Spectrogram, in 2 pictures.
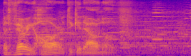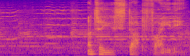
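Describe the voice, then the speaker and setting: A man reading his own dramatic monologue in a deliberate, intense spoken-word style, with weighty pauses and repeated words. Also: on the low side, gravelly, music in the background.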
